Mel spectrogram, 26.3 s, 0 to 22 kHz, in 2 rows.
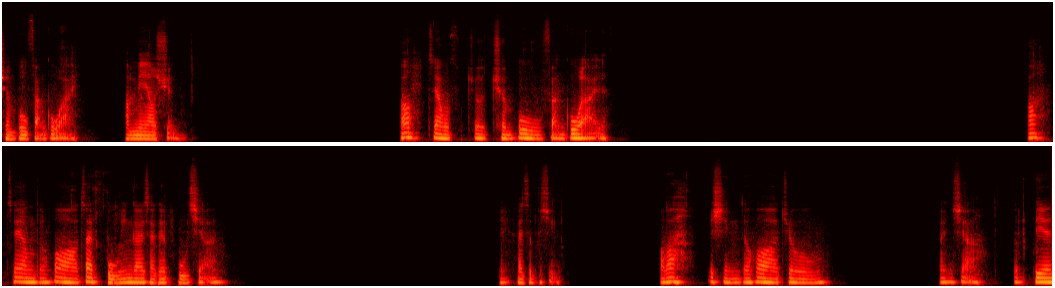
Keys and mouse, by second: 0.8 middle click, 1.3 3, 2.3 a, 2.8 middle click, 3.2 alt+n, 4.4 middle click, 4.7 Tab, 6.6-7.8 drag, 8.0 middle click, 8.5 2, 9.0 alt+click, 10.0 click, 10.8 middle click, 11.2 Tab, 12.0 2, 14.0 middle click, 14.4 shift+middle click, 16.1-18.3 drag, 19.0 middle click, 20.0 3, 21.1-21.4 middle drag, 21.7-24.7 middle drag, 25.6 middle click, 25.9 2.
